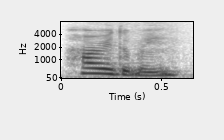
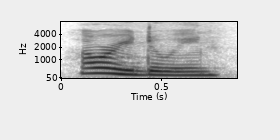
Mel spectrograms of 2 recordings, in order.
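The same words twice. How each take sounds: First: It is said very fast. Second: It is said at a normal, careful pace.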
